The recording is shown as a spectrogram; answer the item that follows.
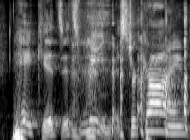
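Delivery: booming, shrill, high put-on American kids'-show voice. Retelling how you greeted the kids in a role, in an american accent. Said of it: "who could do an American accent".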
